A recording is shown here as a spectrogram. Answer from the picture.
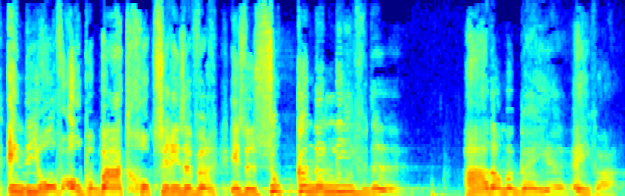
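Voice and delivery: full-force sermon delivery; preaching. Acted. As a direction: preach it out to the whole church.

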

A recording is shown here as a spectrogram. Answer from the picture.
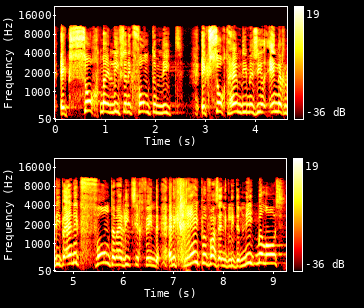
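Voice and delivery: full-force sermon delivery; preaching. Acted. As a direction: preach it out to the whole church.

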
